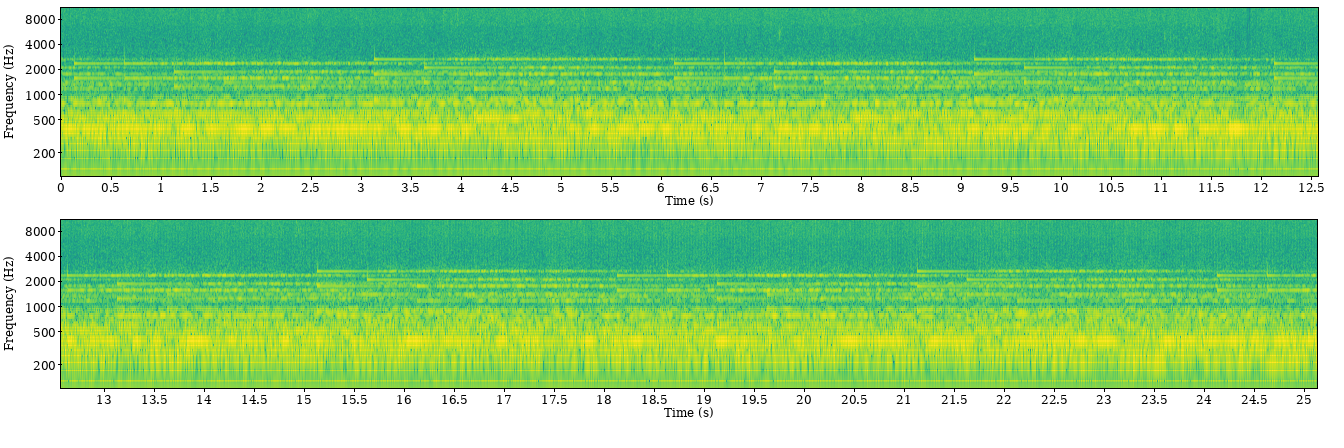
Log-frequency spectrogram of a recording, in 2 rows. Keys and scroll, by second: 0.1 2, 1.6 1, 3.8 Return, 3.8 ., 3.8 5, 5.7 Right, 6.3 ,, 6.3 5, 6.4 Return, 19.6 ctrl+alt+z, 22.3 ctrl+alt+t.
